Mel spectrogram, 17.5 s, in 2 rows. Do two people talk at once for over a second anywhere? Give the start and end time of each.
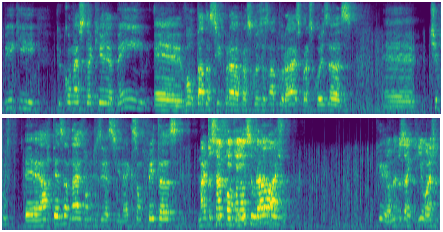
13.0-14.5

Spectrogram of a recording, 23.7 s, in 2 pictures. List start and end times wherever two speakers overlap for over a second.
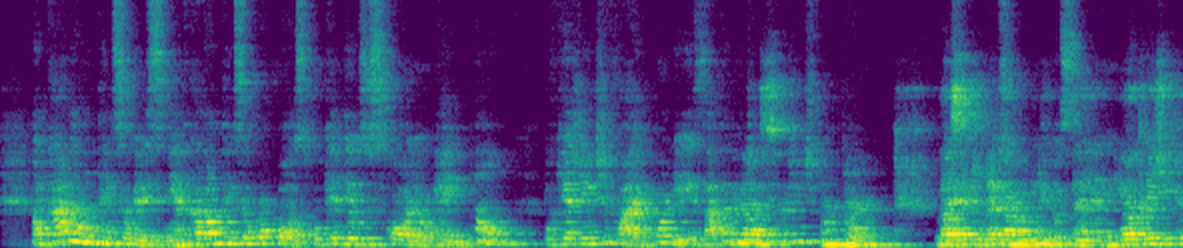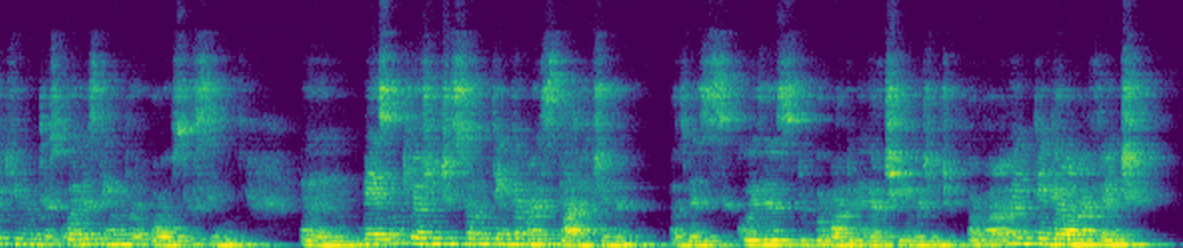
9.4-10.8

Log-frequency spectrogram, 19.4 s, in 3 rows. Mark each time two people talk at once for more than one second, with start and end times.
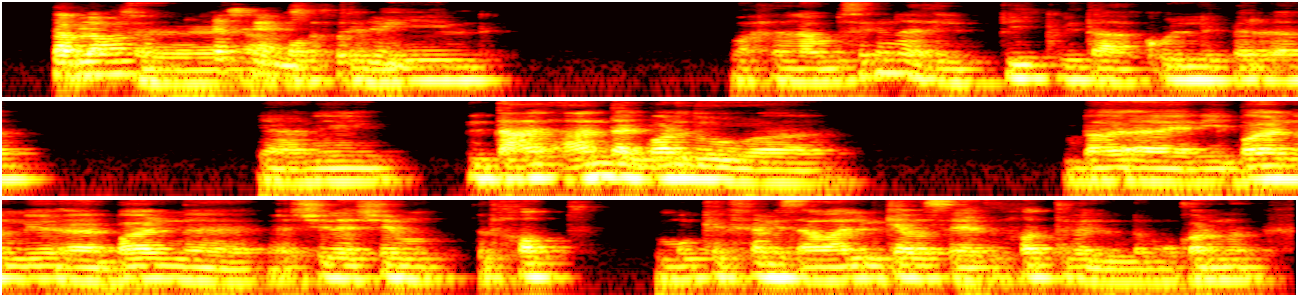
0.7-2.0

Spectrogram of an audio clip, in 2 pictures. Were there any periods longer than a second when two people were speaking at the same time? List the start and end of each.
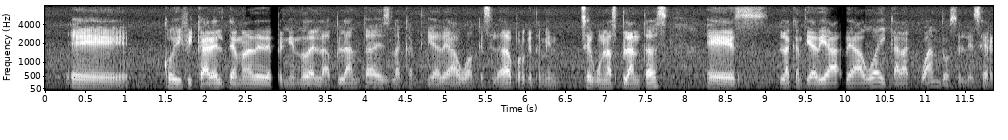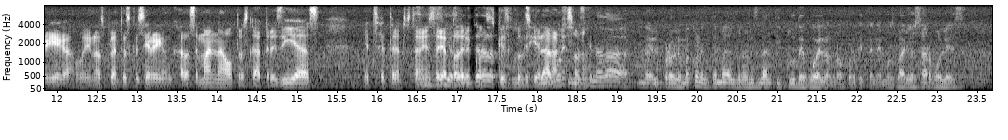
16.5-18.7

